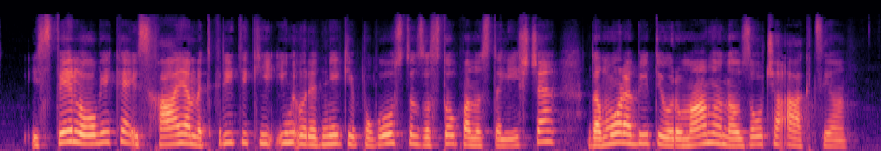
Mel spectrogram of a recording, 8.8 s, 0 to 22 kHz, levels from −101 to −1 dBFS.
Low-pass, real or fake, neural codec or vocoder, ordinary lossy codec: 14.4 kHz; fake; codec, 32 kHz, 1.9 kbps, SNAC; MP3, 64 kbps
